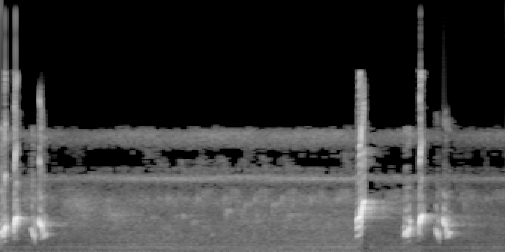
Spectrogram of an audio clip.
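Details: Bulbul lure song used to call wild birds: a quick burst of bright chirped notes, a long pause, then a second cluster of sharp, warbled chirps near the end.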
